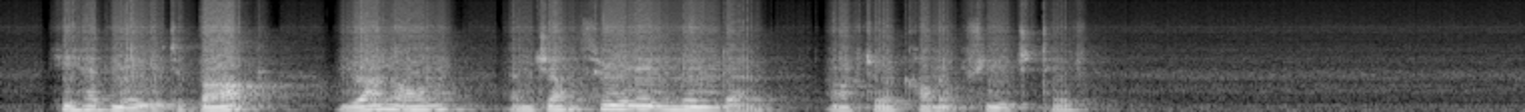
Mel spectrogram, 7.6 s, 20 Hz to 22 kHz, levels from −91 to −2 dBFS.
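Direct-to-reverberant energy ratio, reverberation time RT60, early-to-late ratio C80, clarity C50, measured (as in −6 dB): 5.0 dB, non-exponential decay, 14.5 dB, 12.5 dB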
